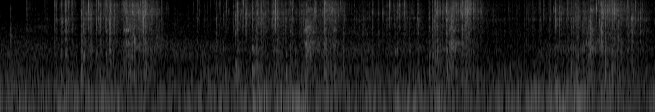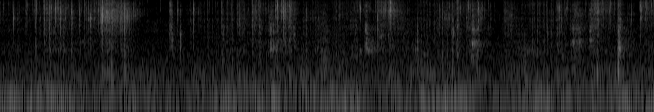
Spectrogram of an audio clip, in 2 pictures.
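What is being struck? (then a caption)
Solid bar of soap cut with a metal blade. A hand-sized solid bar of soap, painted dark with white dots outside and green inside, is held in one hand and shaved with a metal knife blade so green curls peel off. Each stroke gives a bright, crisp, crinkly scraping rasp, with soft gaps between the irregular passes.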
